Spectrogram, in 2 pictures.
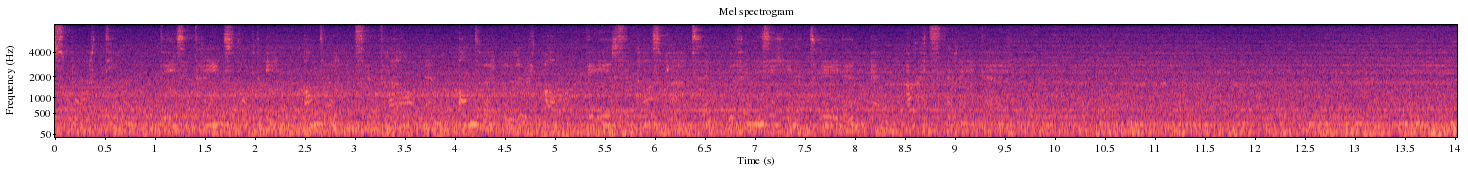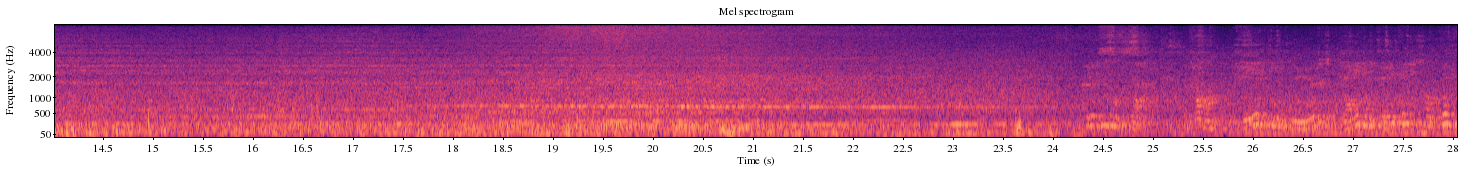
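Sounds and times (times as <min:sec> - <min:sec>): train wheels on rail: 0:08.4 - 0:26.9
high hiss: 0:18.0 - 0:22.5.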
